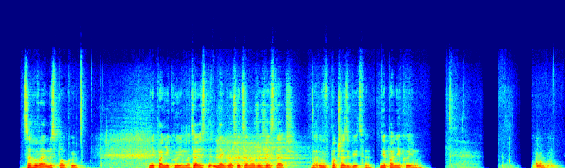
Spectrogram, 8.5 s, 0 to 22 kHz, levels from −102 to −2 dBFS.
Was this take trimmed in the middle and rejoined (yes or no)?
yes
